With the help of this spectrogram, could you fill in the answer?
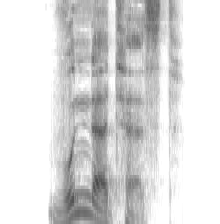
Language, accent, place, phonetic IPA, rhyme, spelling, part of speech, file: German, Germany, Berlin, [ˈvʊndɐtəst], -ʊndɐtəst, wundertest, verb, De-wundertest.ogg
- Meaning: inflection of wundern: 1. second-person singular preterite 2. second-person singular subjunctive II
